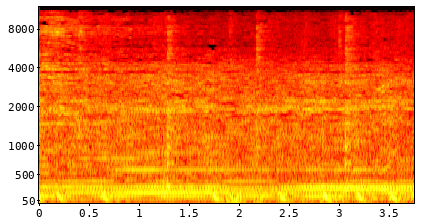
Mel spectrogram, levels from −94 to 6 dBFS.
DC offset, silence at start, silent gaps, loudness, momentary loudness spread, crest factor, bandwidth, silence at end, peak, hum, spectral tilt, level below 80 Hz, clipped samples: under 0.1%; 0 s; none; -18 LUFS; 3 LU; 14 dB; 11.5 kHz; 0 s; -4 dBFS; none; -5 dB/octave; -32 dBFS; under 0.1%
